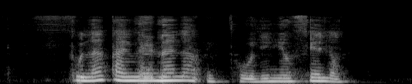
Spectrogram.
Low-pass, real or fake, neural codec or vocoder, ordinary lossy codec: 9.9 kHz; fake; codec, 44.1 kHz, 1.7 kbps, Pupu-Codec; AAC, 32 kbps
